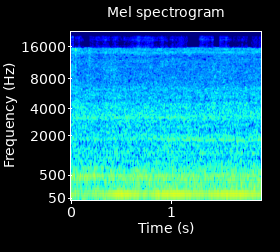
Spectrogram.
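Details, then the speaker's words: Goodman R22 AC condenser that first buzzed on start, with a suspected failed capacitor: both compressor and fans now start and run with a steady low hum, even fan rush, no rattles or buzzing; normal running, no major component damage. "good news at least there's no major component damage so let's find out what all they want done while we're here"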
